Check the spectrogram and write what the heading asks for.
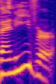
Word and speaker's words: Vannevar: So at the end of World War II, Vannevar Bush, or Vannevar, I found out is how you say it,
